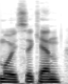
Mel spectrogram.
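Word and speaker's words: Moise Kean: kom jo med en sånn oppfordring nå til liksom, sine kollegaer i Premier League at sånn, det uttales Moise Ken.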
